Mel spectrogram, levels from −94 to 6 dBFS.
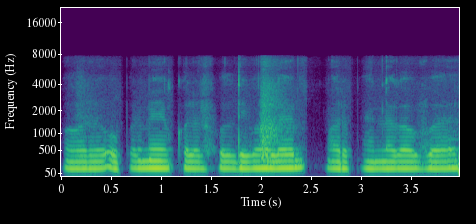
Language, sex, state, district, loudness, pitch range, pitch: Hindi, male, Bihar, Patna, -16 LUFS, 125-130 Hz, 130 Hz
